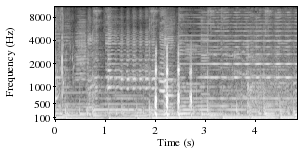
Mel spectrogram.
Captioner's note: laughing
